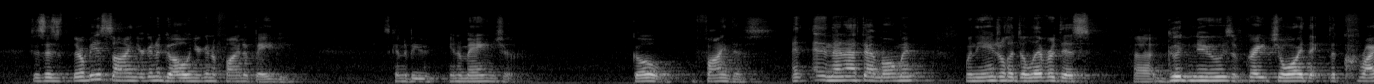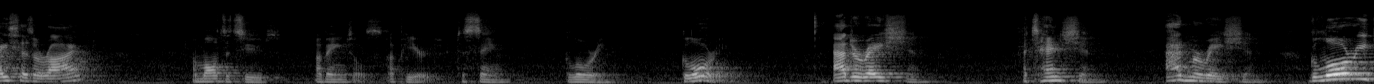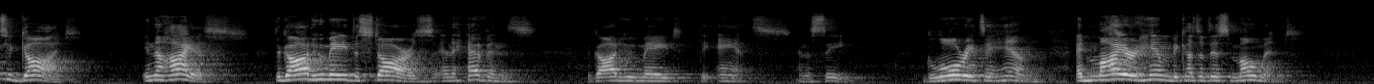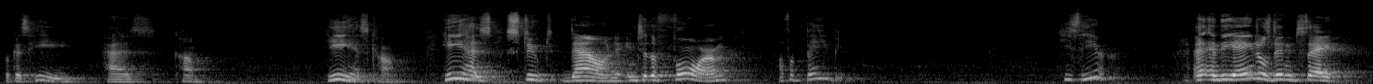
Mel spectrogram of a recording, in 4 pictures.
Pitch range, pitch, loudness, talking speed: 125-190 Hz, 160 Hz, -25 LUFS, 130 wpm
